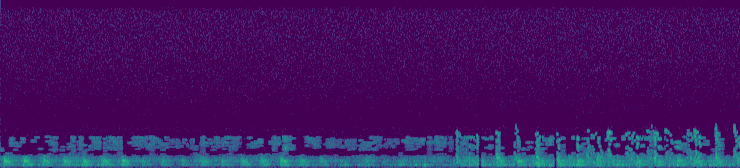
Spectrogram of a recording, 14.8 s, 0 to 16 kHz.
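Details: Fetal heartbeat of a baby girl between weeks 20 and 30 of pregnancy, heard through a Doppler behind fetal movements: fast, regular whooshing pulses at about 150 beats a minute.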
